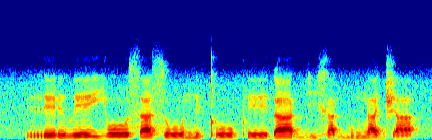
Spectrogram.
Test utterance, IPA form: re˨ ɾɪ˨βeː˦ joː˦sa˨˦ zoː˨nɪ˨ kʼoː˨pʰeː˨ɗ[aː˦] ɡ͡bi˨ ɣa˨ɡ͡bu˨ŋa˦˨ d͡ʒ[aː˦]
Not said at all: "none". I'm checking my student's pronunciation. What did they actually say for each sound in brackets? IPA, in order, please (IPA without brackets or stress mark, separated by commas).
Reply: aː˦, a˦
